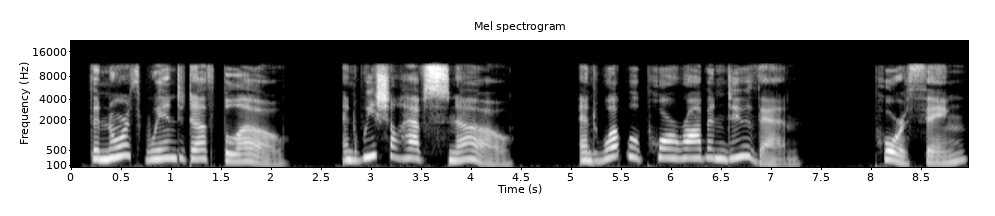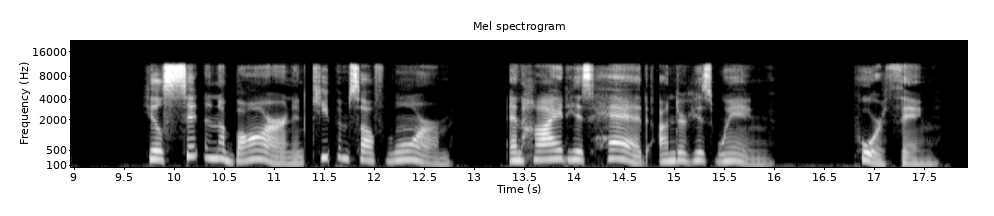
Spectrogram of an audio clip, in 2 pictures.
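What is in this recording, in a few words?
The North Wind Doth Blow female us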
